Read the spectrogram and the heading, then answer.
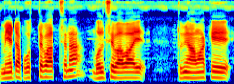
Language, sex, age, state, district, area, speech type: Bengali, male, 60+, West Bengal, North 24 Parganas, rural, spontaneous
